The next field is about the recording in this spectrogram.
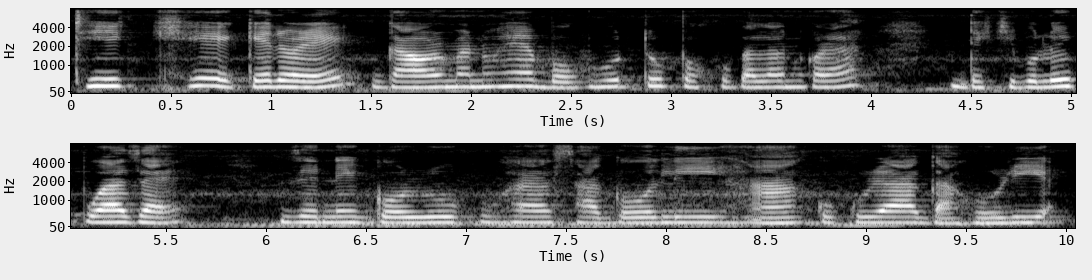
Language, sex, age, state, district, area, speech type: Assamese, female, 18-30, Assam, Dhemaji, urban, spontaneous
